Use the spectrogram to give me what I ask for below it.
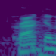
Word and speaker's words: Kraken: it Cen just cuz it's spelled k r a Ken right so like how am I supposed to know that that's pronounced Kraken and it wasn't until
